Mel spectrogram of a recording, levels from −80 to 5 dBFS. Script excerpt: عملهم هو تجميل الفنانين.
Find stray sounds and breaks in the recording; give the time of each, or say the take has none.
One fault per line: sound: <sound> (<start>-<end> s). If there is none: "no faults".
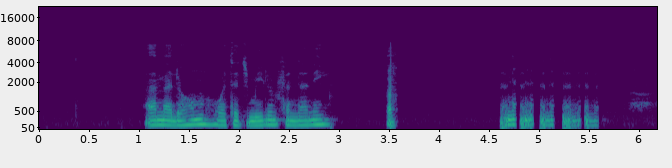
sound: laugh (3.5-3.6 s)
sound: laugh (4.6-5.6 s)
